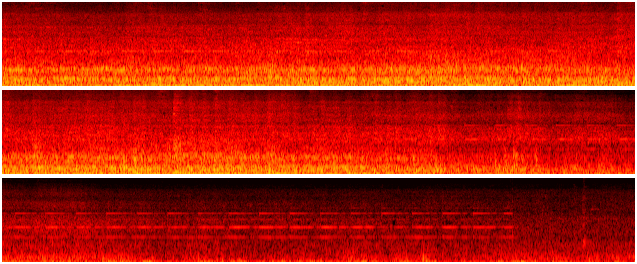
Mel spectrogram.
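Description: Union Pacific freight train of autorack cars rolling past a grade crossing, wheels clattering on the rails; the rumble fades away about halfway through as the last car clears. The crossing signal's bell keeps ringing through the fade and stops near the end.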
